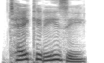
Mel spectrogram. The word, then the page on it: take it easy: American English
